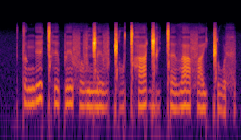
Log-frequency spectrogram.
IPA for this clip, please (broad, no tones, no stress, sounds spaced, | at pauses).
t ə ŋ e ǀʰ e p e f ə v ŋ͡ǁ e v ɡ͡ǁ ɔ ǀʰ a ɡ͡ǁ i ǀ ɛ ð a f a j ǁ u ħ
